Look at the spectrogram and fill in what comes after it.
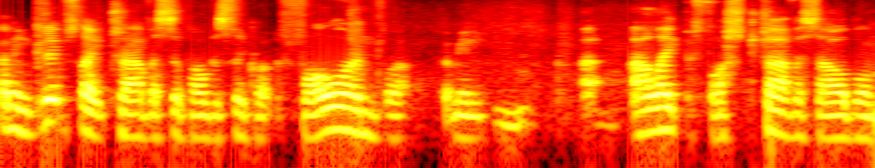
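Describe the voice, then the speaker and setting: With a Dundee accent, the speaker goes at a fairly quick pace and fairly even intonation, heard with a dry, close sound and no echo. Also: man. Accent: Scottish (Dundee area). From Scotland. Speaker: music photographer. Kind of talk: casual chat. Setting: video call.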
